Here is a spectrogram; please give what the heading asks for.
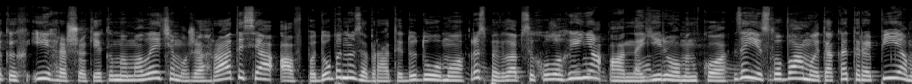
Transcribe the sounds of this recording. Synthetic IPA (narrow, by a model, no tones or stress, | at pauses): kɪxiɦɾɐʃɔkjɐkɪmɪmɐlˠɛtʲimɔʒɛɦɾɑt̪ɪsʲɐɐwpɔd̪ɔbenɔzɐbɾɑt̪ɪd̪ɔd̪ɔmʊrɔspɔʋʲilˠɑpsɪxɔlˠɔɦɪnʲɐʔɑnːɐjiɾʲɔmenkɔzɐjjislˠɔʋɑmɪt̪ɐkɑt̪eɾɐpʲijɐ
